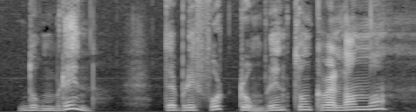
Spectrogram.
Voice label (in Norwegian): domlint, Numedalsmål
